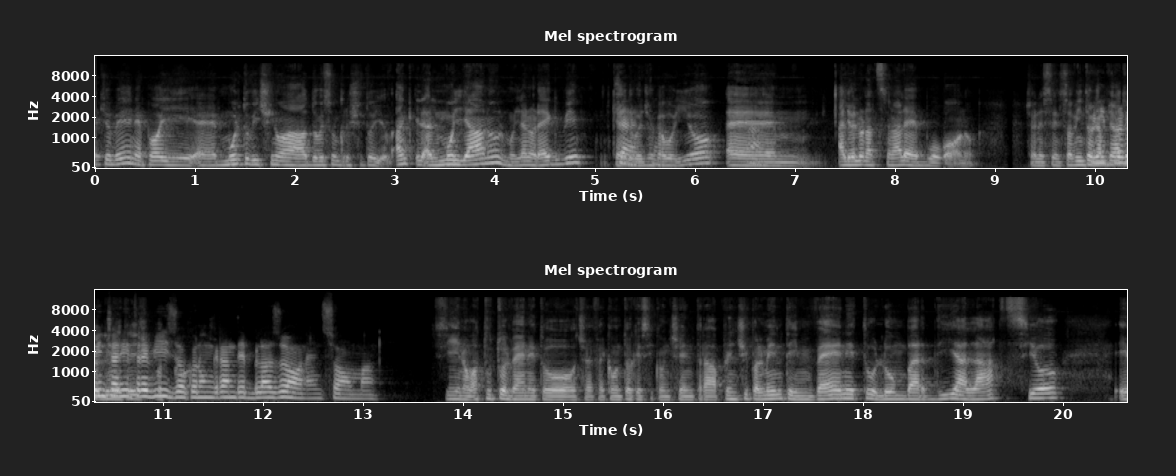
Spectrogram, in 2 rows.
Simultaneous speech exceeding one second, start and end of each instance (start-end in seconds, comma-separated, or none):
9.9-11.2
